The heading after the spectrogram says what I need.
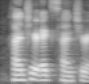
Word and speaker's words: Hunter x Hunter: The X is silent.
